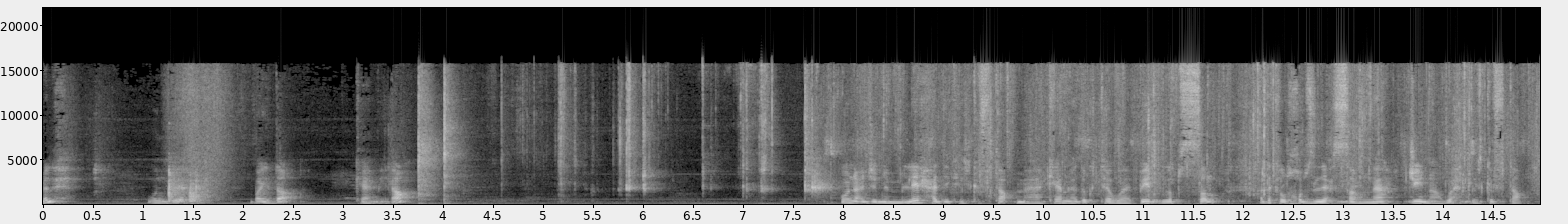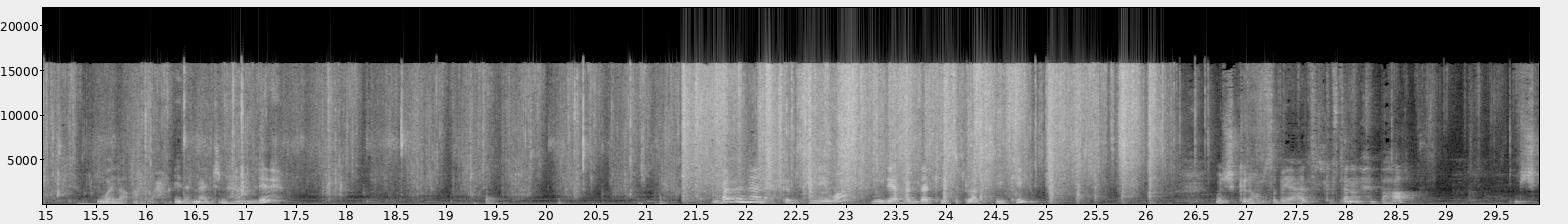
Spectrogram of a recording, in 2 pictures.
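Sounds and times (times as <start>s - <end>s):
egg cracking into metal bowl: 5.1s - 7.8s
hands squelching meat mixture: 7.9s - 26.7s.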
